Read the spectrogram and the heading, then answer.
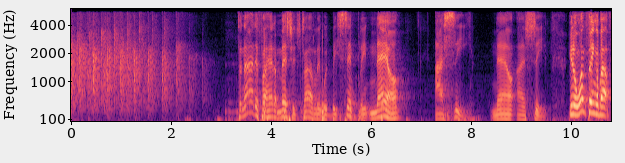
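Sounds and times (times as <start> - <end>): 
audience clapping: 0.0 - 2.9
speech: 3.3 - 6.6, 7.3 - 10.7.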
